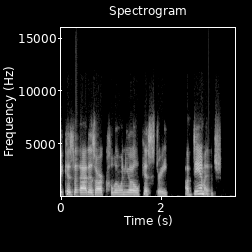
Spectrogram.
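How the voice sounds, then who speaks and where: At a moderate pace, a plain, everyday voice with a Canadian accent comes through dry and close with no echo. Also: woman. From Canada. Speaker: family doctor. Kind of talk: online discussion comment. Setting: video call.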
